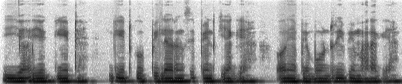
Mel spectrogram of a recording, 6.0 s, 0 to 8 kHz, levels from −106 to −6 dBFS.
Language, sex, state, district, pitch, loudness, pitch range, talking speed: Hindi, male, Jharkhand, Palamu, 100 Hz, -15 LUFS, 95-100 Hz, 210 wpm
